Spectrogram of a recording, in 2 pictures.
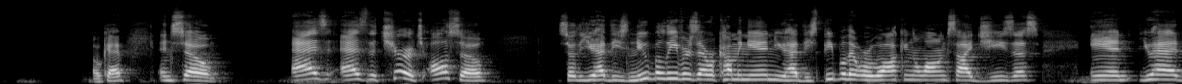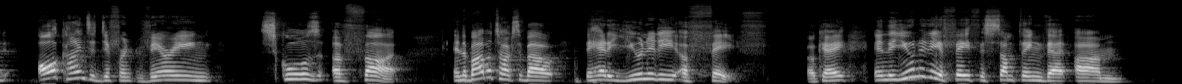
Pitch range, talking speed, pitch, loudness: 180-225 Hz, 150 wpm, 200 Hz, -18 LUFS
